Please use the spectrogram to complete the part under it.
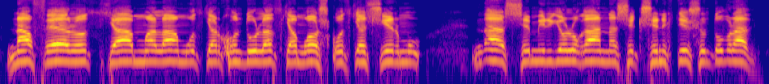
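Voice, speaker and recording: Man voicing a slow, sighing old shepherd uncle for a shadow-puppet play; bright, clean tenor with a dry sound. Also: high voice, flat delivery, clean tone, no room sound. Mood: tender. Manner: rustic village speech with drawn-out sighs. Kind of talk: traditional shadow-puppet theatre.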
